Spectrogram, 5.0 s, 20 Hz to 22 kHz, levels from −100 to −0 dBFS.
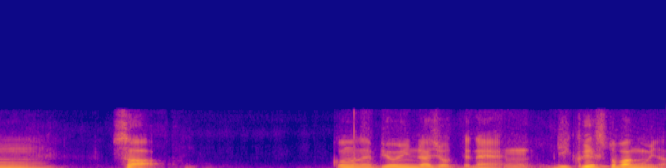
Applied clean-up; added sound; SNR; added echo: neural separator model SepFormer DNS4.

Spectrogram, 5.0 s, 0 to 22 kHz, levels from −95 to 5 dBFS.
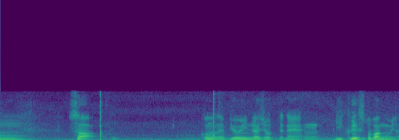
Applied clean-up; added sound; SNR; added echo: none; Fire; 19 dB; none.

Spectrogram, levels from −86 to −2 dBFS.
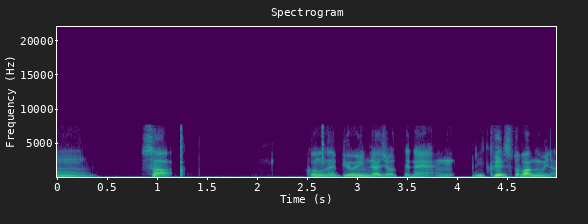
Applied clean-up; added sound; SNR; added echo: neural diffusion model UNIVERSE++.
